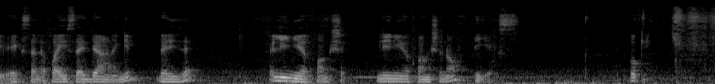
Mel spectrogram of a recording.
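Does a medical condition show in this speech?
No.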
